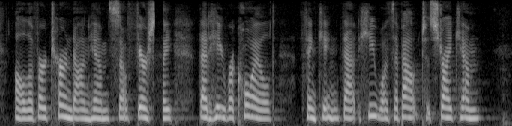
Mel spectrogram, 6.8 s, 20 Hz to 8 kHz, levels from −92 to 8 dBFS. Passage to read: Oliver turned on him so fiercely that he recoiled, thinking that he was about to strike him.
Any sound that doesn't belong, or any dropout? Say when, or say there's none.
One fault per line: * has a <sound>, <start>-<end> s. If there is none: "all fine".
* has a dropout, 2.1-2.2 s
